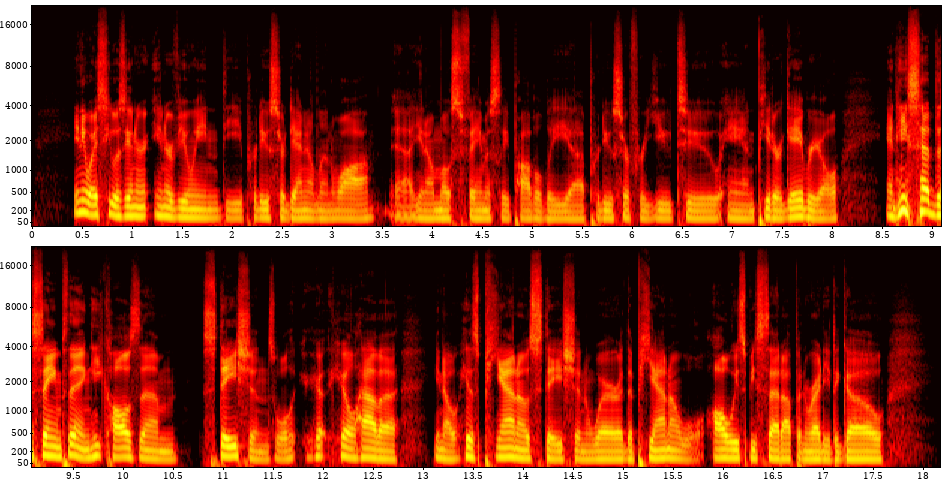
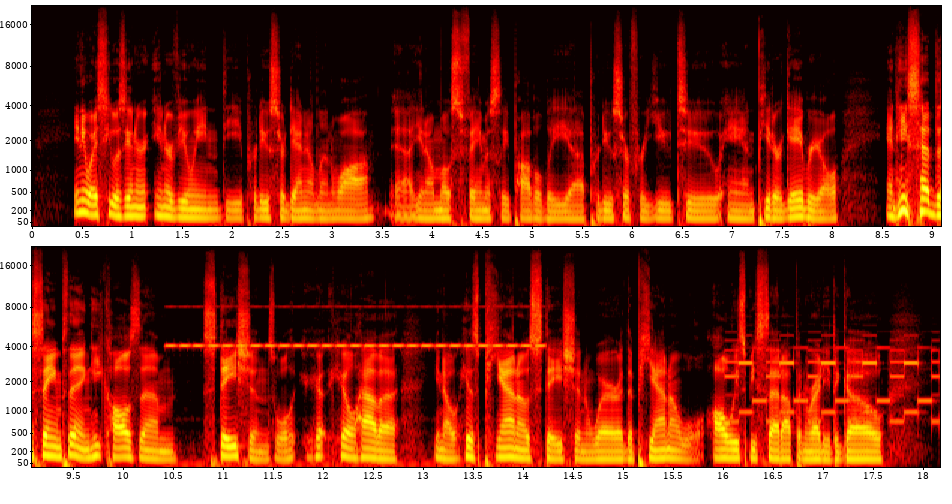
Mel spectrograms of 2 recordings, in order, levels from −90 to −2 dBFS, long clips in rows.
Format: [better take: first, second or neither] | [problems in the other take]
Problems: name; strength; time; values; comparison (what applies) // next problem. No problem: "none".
first | alarm; noticeable; from 10 to 14 s; peak 5 dB below the speech // phone ringing; noticeable; from 16 s on; peak 6 dB below the speech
